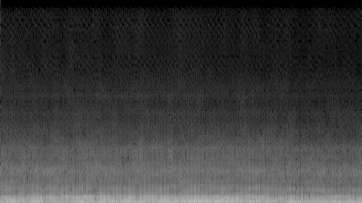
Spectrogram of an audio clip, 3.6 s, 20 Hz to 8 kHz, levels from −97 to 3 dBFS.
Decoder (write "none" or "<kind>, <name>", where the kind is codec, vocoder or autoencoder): vocoder, Vocos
